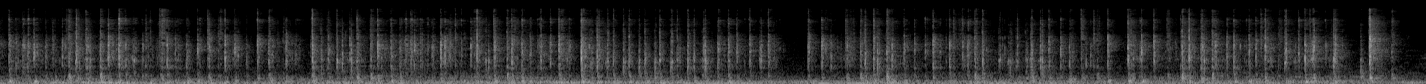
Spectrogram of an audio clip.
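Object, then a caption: Plastic mechanical keyboard. A black RGB-backlit tenkeyless plastic mechanical keyboard with plastic keycaps, resting on a wooden desk, is typed on fast with the fingertips of both hands. A dense, steady stream of bright, clicky keystrokes rides over a low rumble, with short decays and a few louder accented taps near the end.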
